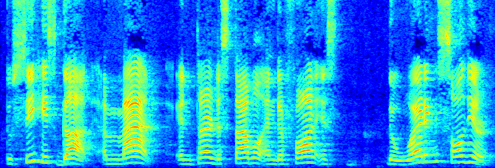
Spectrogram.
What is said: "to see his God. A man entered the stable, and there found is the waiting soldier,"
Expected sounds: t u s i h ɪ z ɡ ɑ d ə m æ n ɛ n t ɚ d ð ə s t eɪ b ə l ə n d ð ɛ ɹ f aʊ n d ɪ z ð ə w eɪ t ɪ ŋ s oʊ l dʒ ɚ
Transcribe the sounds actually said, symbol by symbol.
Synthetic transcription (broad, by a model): t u s i h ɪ s ɡ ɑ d ə m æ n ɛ n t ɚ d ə s t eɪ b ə l ə n d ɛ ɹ f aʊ n ɪ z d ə w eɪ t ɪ ŋ s oʊ l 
